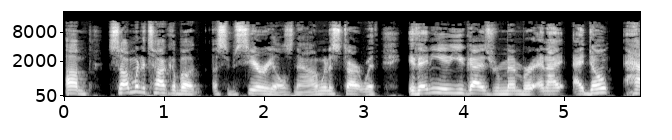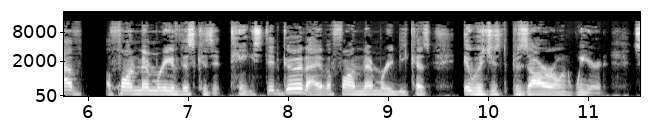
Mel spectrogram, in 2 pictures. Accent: Northeast, United States; So with marshmallow fluff, again, we're from the Northeast. I bet you didn't know that marshmallow fluff was from our area, but it's another thing we lay claim

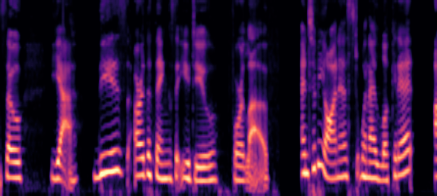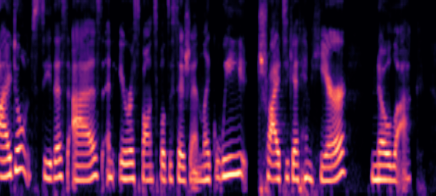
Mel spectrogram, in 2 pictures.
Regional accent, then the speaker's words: Thunder Bay, Ontario, Canada; moved away as an adult; also born or lived in Los Angeles; I am currently coming to you live from my hometown, my home, Thunder Bay, Ontario

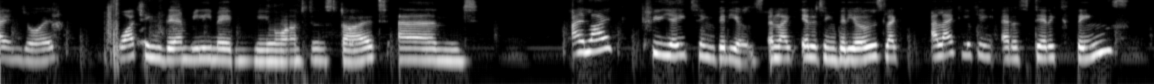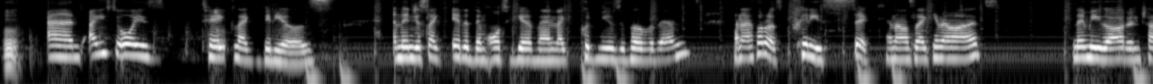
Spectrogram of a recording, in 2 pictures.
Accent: Zimbabwe; born or raised there; now in Cape Town, South Africa

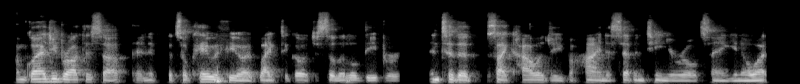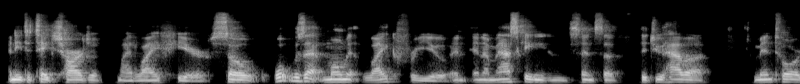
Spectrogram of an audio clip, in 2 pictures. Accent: Alabama, United States; When I grew up in Alabama

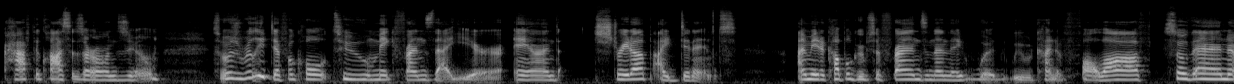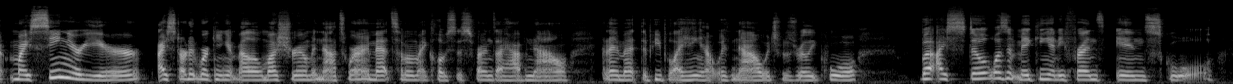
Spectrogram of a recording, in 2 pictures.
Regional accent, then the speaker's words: Colorado, United States; moved away as an adult; also born or lived in Nebraska; I was coming from a completely different state 'cause I'm from Colorado.

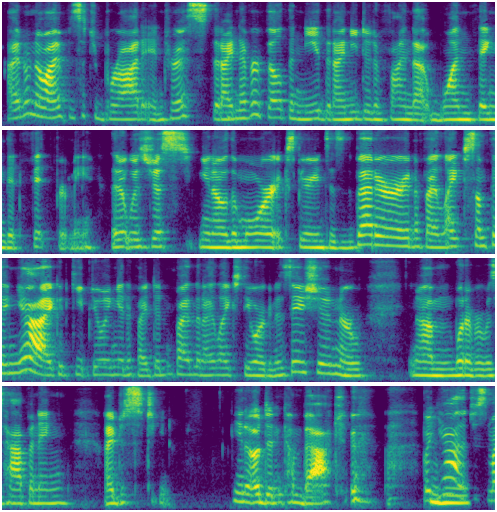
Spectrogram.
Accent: Longview, Texas, United States; I grew up Jewish in a town where there weren't a lot of Jewish people in Longview, Texas. Love my hometown though

